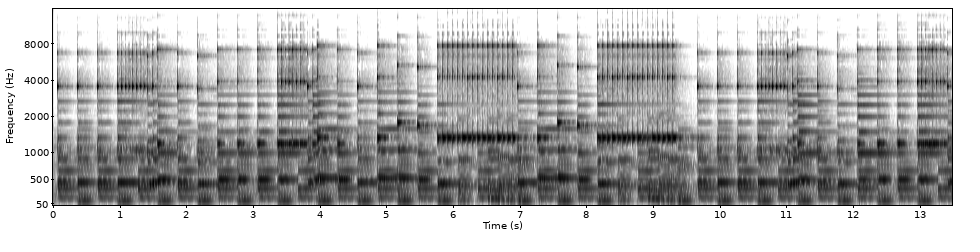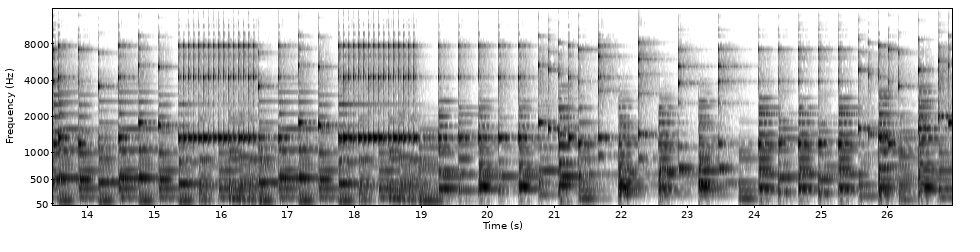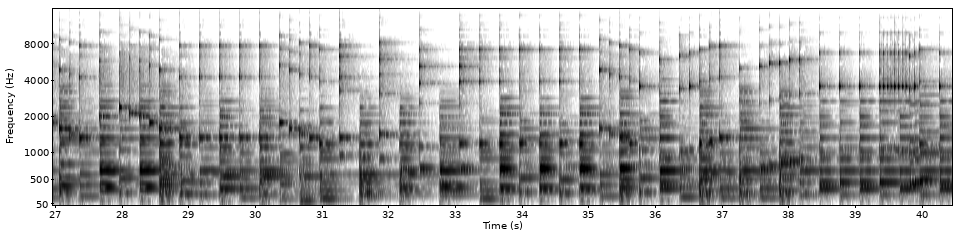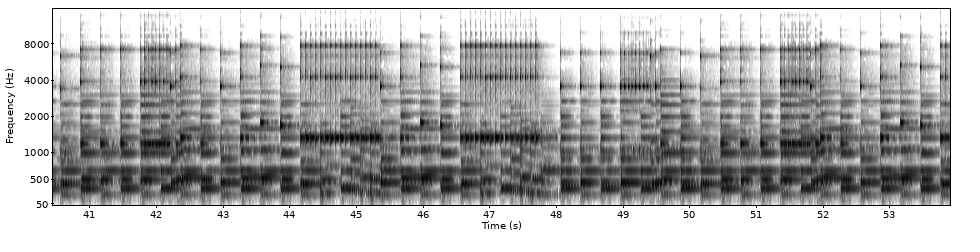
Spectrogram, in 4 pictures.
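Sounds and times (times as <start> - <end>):
xylophone melody: 0.1 - 48.0, 48.9 - 53.9.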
